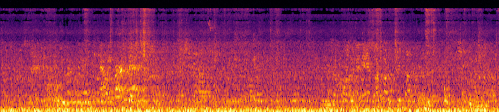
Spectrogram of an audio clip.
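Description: Footsteps and sneakers squeak faintly on a wooden floor in a large echoing hall.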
